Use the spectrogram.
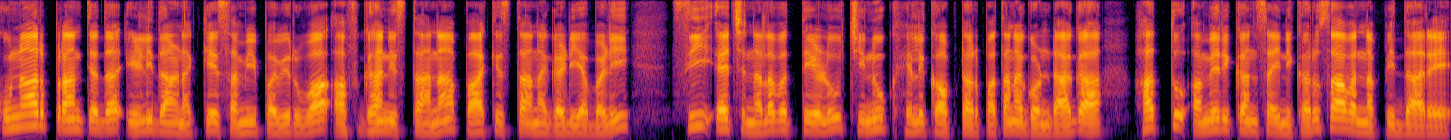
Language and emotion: Kannada, neutral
